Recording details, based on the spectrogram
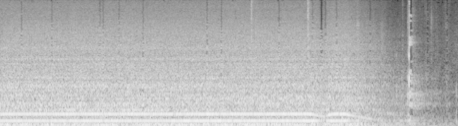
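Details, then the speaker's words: Kenmore dryer after repair, its blown non-resettable thermal fuse bypassed by joining and taping the wires: a steady motor hum with an even drum rumble, no grinding or thumping, then it winds down. Normal running. "as you can see, the dryer works perfectly. Now I'm going to leave this thermal fuse permanently bypassed because I don't think there's going to be a need to connect it to the two wires anymore."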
